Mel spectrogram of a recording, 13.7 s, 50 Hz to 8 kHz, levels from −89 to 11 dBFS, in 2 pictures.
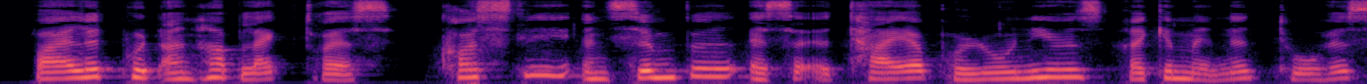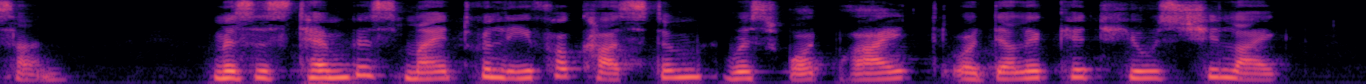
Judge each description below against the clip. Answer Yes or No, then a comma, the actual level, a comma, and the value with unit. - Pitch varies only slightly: No, average, 3.8 semitones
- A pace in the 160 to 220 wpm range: No, slow, 135 wpm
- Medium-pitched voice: No, high, 200 Hz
